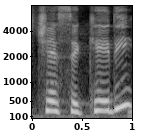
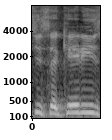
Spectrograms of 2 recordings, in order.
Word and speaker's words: Tshisekedi: I mean, Tshisekedi came in there when Am I pronouncing it right? Say it. What did you say? Felix Tshisekedi?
